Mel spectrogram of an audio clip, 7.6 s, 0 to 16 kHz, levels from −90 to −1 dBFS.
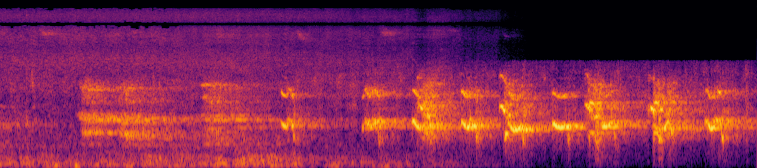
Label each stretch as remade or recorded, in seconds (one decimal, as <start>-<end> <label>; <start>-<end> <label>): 0.0-1.8 recorded; 1.8-4.5 remade; 4.5-7.6 recorded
